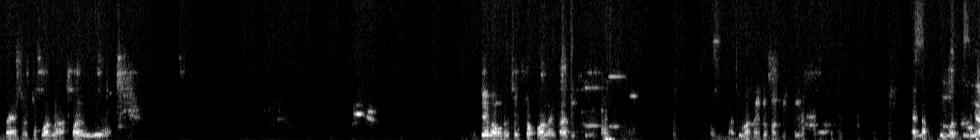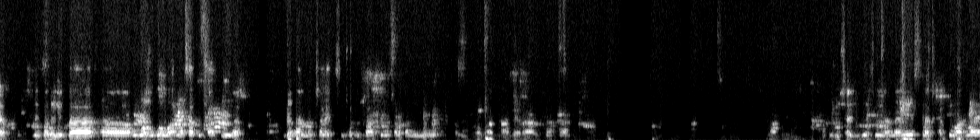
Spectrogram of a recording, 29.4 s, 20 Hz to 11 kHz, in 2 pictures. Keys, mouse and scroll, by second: 18.9 w, 19.8 click, 21.9 i, 23.0 click, 23.7 b, 25.9 typing, 27.9-28.7 typing, 28.6 click, 29.0 ctrl+z.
